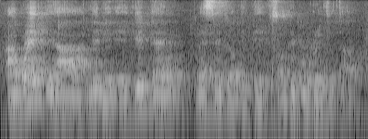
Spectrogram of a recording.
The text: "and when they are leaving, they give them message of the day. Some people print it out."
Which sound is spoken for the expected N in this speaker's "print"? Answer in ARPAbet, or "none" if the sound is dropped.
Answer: none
